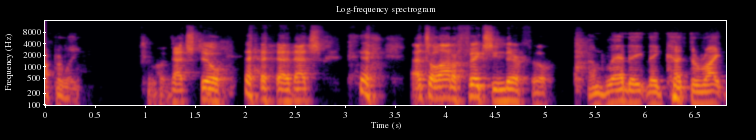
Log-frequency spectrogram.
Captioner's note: laughs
